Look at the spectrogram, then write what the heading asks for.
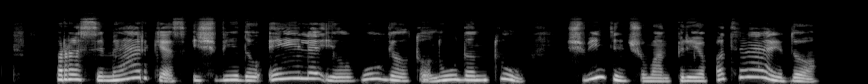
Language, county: Lithuanian, Vilnius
